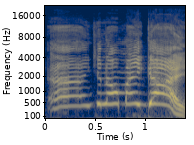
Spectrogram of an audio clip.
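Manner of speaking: very high put-on voice; imitated coworker. Coworker covering for a forgotten name, high mock voice. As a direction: fish for the word in a high voice. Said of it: "And she's like".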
